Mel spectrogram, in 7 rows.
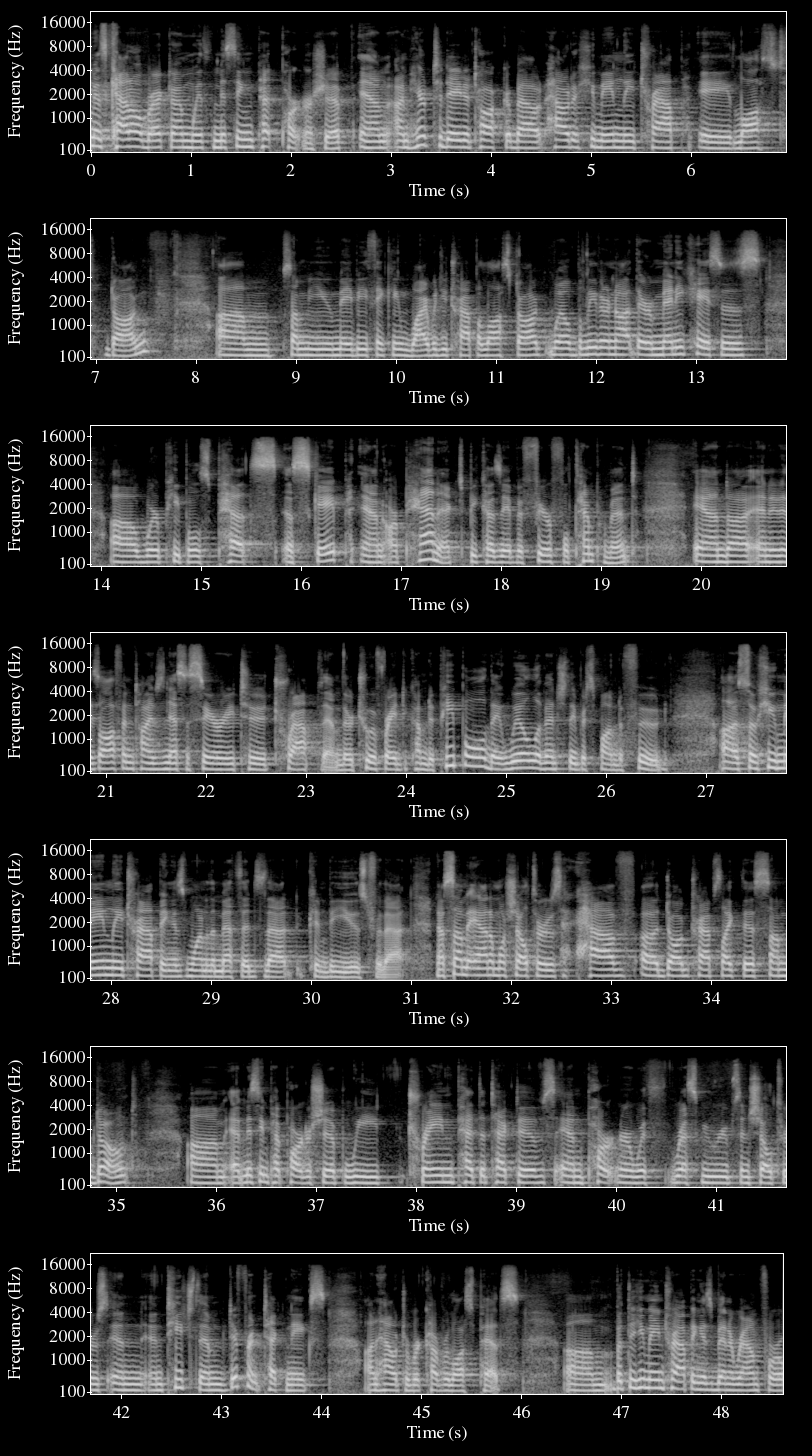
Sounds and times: Speech: 0.0s - 7.6s, 8.2s - 19.4s, 20.0s - 26.6s, 27.2s - 48.6s.

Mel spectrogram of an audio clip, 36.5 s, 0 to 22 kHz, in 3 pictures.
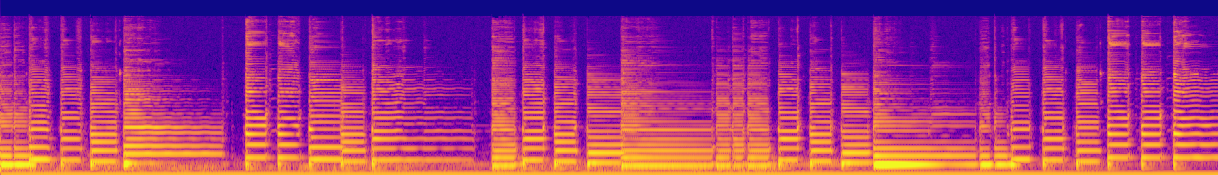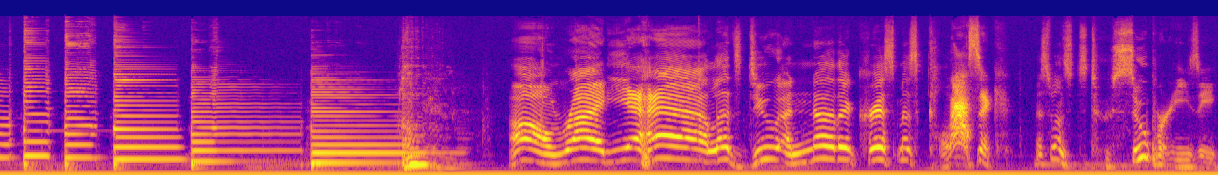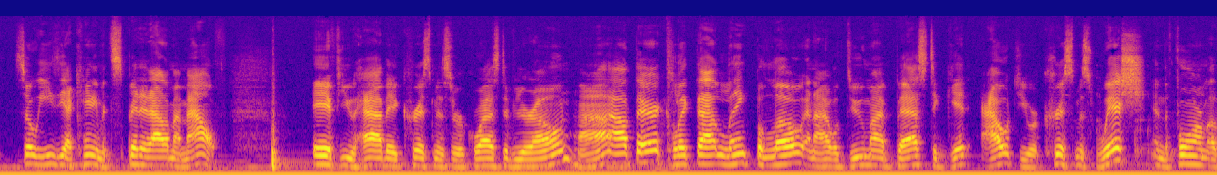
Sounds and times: Strum: 0.0s - 17.2s.

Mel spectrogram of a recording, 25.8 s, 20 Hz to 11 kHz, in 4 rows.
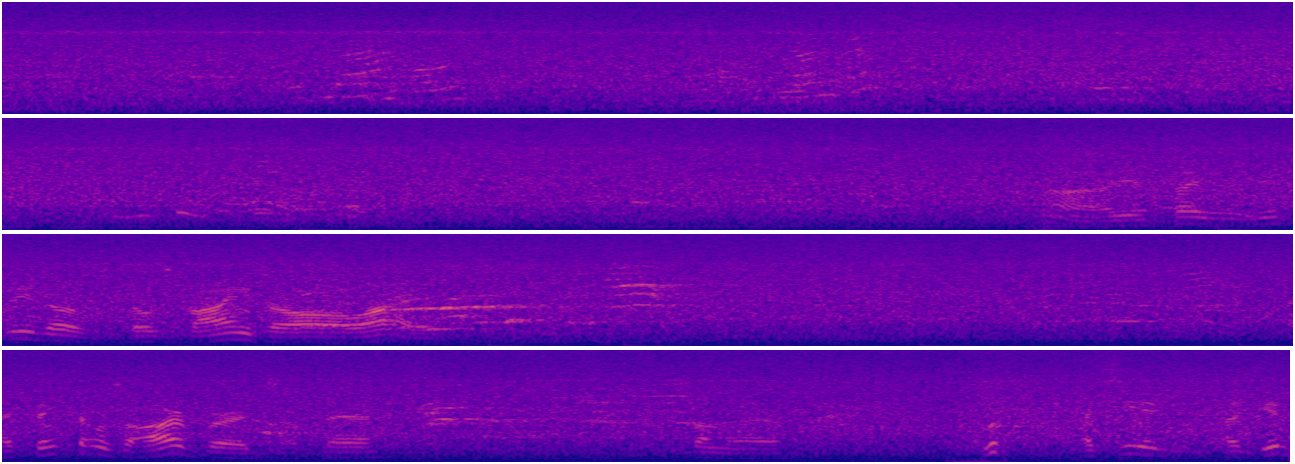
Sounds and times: Rain on surface: 0.0s - 25.8s
Speech: 11.6s - 15.7s, 19.4s - 21.2s, 22.8s - 23.3s, 24.2s - 25.8s.

